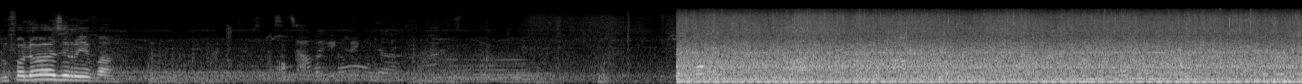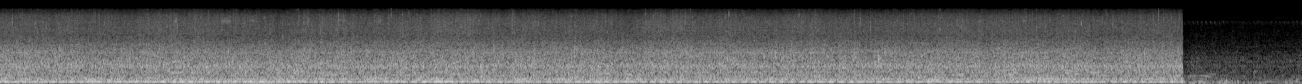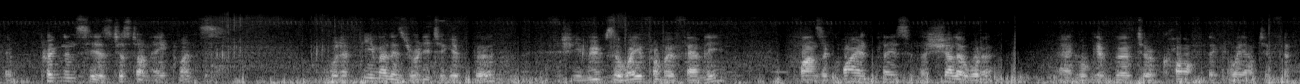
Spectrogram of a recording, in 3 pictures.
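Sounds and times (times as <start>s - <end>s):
boat engine droning: 1.2s - 33.9s
rush of wind and water: 6.8s - 39.0s.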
